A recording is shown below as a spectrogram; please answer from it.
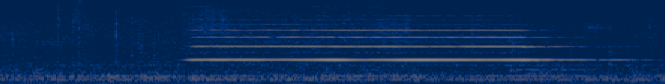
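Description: Concert flute playing one long held note, coming in about a second in, swelling slightly and fading out near the end.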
